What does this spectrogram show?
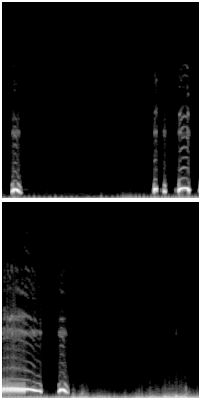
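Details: A lone short falling coo, then a 'Liu Tan' style Spotted dove phrase for training a dove to answer: two clipped notes, an arched coo, a long level coo dropping at its tail and a final short note, followed by low rumbling noise.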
